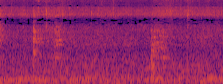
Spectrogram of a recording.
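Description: Egg bhurji masala sizzles steadily in a pan over low heat, with a few soft scraping stirs of a spatula cutting through the continuous frying hiss; close, no talking.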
